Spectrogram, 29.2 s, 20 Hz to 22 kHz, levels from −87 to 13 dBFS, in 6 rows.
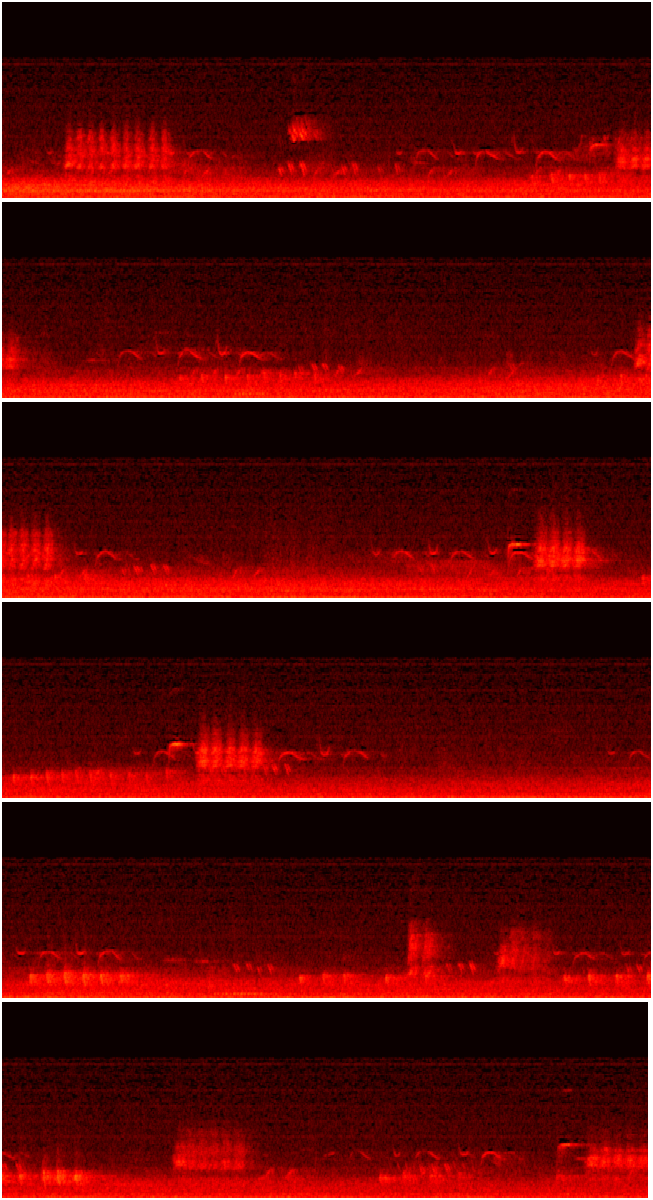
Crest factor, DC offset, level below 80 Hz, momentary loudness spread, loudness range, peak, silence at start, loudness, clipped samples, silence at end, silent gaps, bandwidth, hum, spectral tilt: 16 dB; under 0.1%; -54 dBFS; 8 LU; 3 LU; -24 dBFS; 0 s; -40 LUFS; under 0.1%; 0 s; none; 16 kHz; none; -3.5 dB/octave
